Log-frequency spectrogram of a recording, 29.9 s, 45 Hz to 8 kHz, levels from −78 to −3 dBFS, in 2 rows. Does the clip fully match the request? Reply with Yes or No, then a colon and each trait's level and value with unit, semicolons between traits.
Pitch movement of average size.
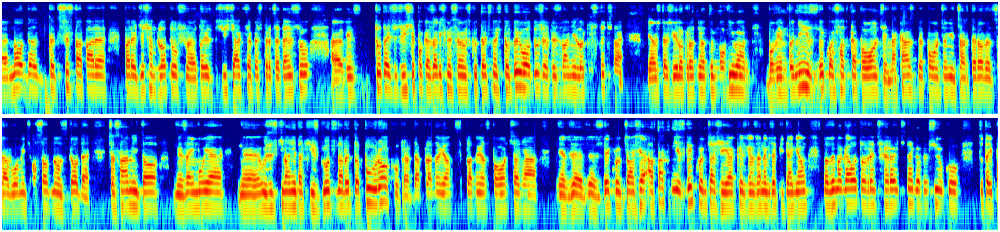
No: narrow, 1.7 semitones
